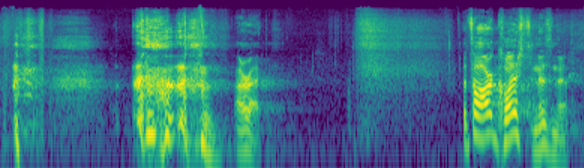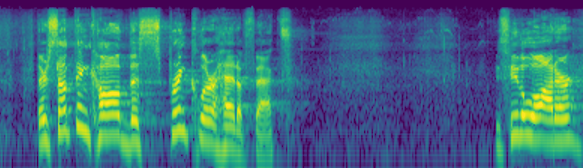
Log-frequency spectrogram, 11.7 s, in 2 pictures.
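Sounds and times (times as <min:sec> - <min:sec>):
throaty cough: 0:00.0 - 0:00.5, 0:01.2 - 0:02.4
speech: 0:01.5 - 0:02.7, 0:04.6 - 0:08.8, 0:10.8 - 0:11.6.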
